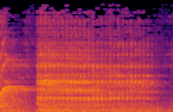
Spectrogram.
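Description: A steady, high, rapidly trilling ringing tone, rather like a telephone bell. It starts about half a second in, right after a quick rising glide, and fades toward the end.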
